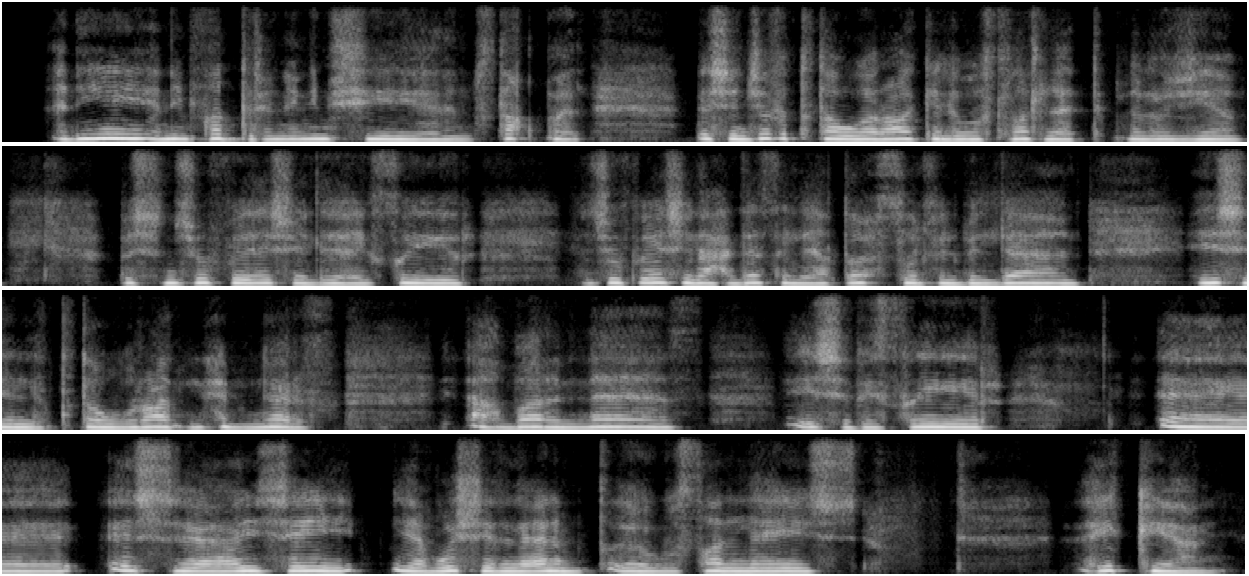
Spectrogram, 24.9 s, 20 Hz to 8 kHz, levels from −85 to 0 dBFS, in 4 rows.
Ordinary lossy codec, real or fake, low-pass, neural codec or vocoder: none; fake; none; codec, 16 kHz, 4 kbps, FreqCodec, smaller model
